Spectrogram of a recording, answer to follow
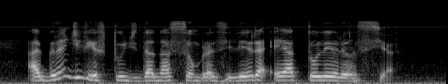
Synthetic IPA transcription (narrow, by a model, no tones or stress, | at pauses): ɐ̰ɡɾɐ̃d͡ʒɪviɾt̪ud͡ʒɪd̪ɐnasɐ̃w̃bɾazilejɾɐʔɛɐt̪oleɾɐ̃siɐ̰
